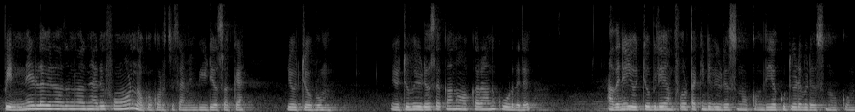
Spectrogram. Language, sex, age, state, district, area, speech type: Malayalam, female, 18-30, Kerala, Kasaragod, rural, spontaneous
